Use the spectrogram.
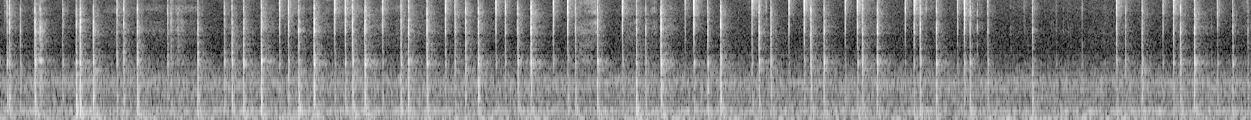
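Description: Long nails tap rapidly on the back label of a brown plastic hydrogen peroxide bottle. The result is dozens of quick, dry, bright clicks with no ring, in a steady uneven patter.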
